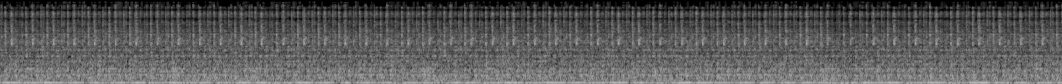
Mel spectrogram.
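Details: Steady idle, after exhaust leak was fixed, with a loose, uneven rattling tick riding over the low rumble; abnormal engine noise, source not pinned down.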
